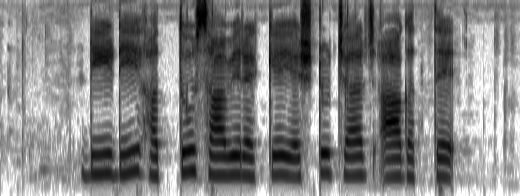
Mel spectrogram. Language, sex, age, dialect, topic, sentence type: Kannada, female, 18-24, Central, banking, question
